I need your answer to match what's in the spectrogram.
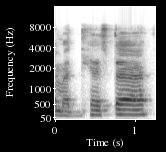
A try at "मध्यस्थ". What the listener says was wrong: So your dha is good. Madhyastha you said, but sta and this one, this place. All Mahapranas, please correct them.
